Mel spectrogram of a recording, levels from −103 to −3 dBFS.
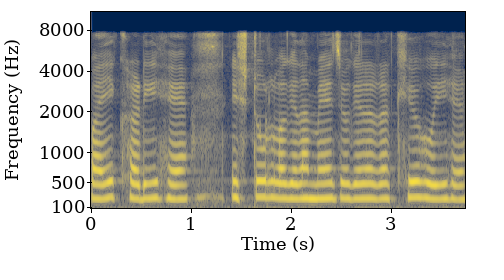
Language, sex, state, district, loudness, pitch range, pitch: Hindi, female, Bihar, West Champaran, -14 LUFS, 240-260 Hz, 245 Hz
